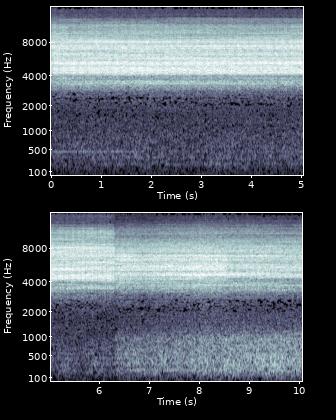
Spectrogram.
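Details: Blackish cicada, called malmaemi, singing very loudly from trees by a home rooftop: a continuous, dense, high-pitched hiss-like drone holding steady throughout, with a slight shift in tone partway through.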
